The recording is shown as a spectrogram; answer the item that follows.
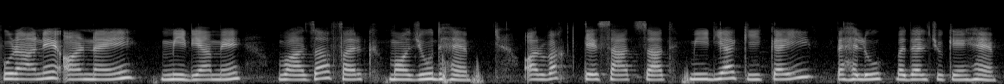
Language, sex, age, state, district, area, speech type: Urdu, female, 18-30, Bihar, Gaya, urban, spontaneous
